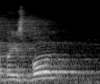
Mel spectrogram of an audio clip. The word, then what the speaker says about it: béisbol: verdad voy a decirlo literal base vale se pronuncia béisbol y allá le tenemos un nombre popular y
